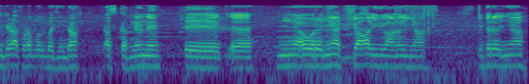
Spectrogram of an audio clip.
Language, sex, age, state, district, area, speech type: Dogri, male, 18-30, Jammu and Kashmir, Samba, rural, spontaneous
